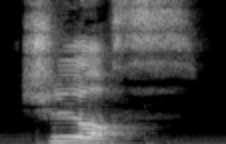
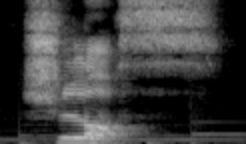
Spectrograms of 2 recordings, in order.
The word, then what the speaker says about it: Schloss: Schloss. Schloss. Aqui também o U eu pronunciei de uma forma curta. E por esse motivo tem dois S's.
